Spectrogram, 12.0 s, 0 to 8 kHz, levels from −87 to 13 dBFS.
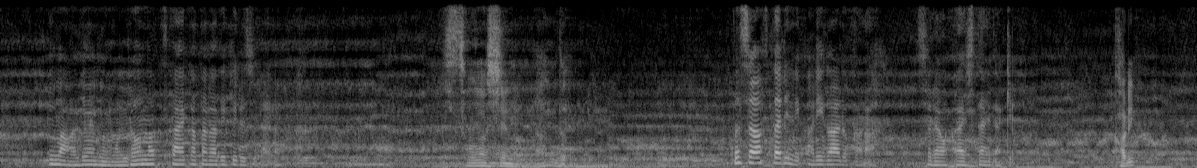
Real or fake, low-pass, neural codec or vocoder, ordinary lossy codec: fake; none; codec, 16 kHz, 4 kbps, FunCodec, trained on Chinese and English, 50 frames a second; none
